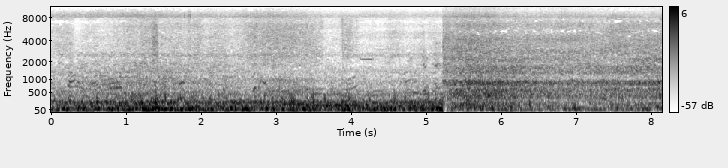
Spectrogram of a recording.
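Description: Outdoor wind buffeting the microphone, a gusty rumble under a rushing hiss. About five seconds in it changes abruptly to a thinner, steadier hiss.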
